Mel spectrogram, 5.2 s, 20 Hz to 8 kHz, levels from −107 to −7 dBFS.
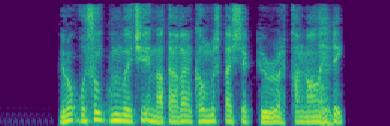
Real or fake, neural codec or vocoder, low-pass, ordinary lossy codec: fake; codec, 16 kHz, 0.5 kbps, FunCodec, trained on LibriTTS, 25 frames a second; 7.2 kHz; MP3, 48 kbps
